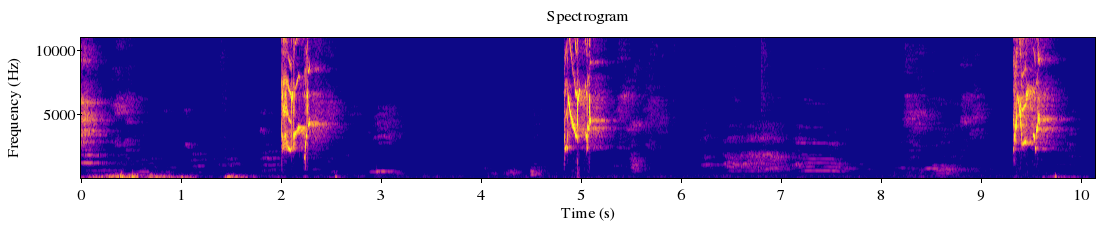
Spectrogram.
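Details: Fighter lovebird recorded as training material for other birds: three sharp, grating high shrieks spaced a few seconds apart, with low rumbling noise at the start and faint twittering between calls.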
